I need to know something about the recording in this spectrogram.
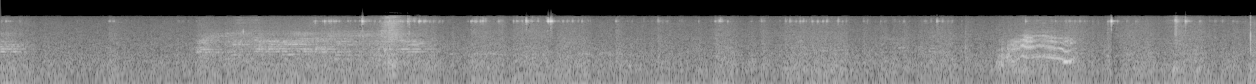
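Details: Little Siamese cat playing with a Norwegian forest cat: a drawn-out harmonic meow near three seconds, then a short rising-and-falling mew around fifteen seconds, set among soft taps, clicks and rustles of play.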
